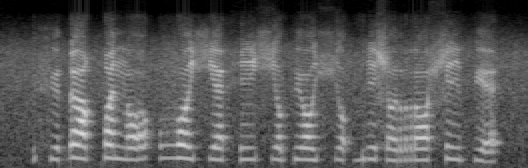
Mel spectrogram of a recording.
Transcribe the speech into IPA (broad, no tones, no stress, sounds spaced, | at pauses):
fʲ ɐ ɗ ɐ qʷ i n ɔ | v ʌ ç ɛ h i ç ʌ pʲ ɔ ç ɔ ʔ b i ɬ ɤ r ɔ ɬ i pʲ ɛ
